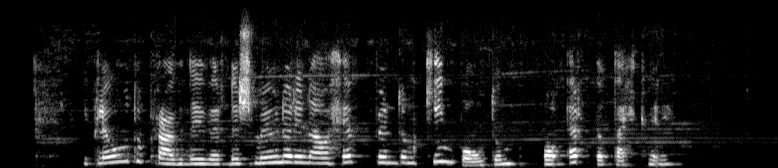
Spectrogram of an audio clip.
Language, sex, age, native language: Icelandic, female, 20-29, Russian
